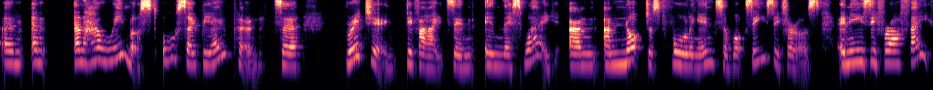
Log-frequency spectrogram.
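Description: Woman, higher voice, unhurried, reflective, casual Bible chat. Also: expressive. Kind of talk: casual scripture discussion.

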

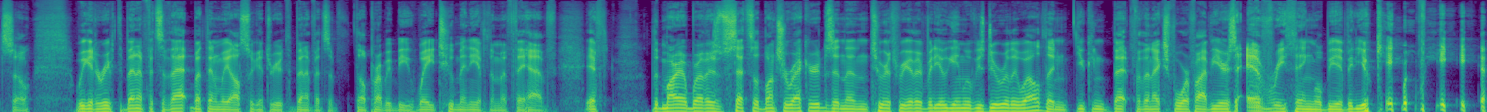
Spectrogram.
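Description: A man's voice: low-pitched, dry recording, studio quality. A middle-aged man chatting casually as a podcast co-host about things he follows. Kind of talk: casual conversation about movies and games.

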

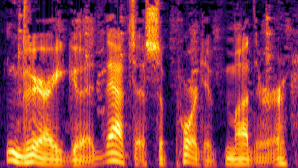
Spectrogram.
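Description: A low, expressive doctor's voice acted by a man, earnest and patronizing. He persuades slowly and reassuringly in comic audio-drama style, with faint noise behind. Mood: persuasive, approving. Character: smooth-talking, earnest, reassuring male doctor.

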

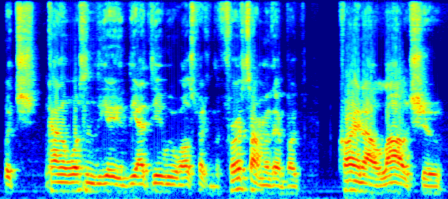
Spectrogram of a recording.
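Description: A man's voice: lowish voice, steady tone, moderate pace, low-quality recording. A man co-hosting a podcast, chatting casually in an agreeable, rambling way and repeating his phrases. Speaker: podcast co-host. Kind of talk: casual review chat.

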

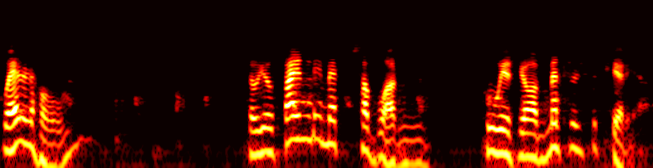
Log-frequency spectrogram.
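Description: A menacing ringleader in a vintage radio drama, theatrical and taunting. The high, husky voice swings dramatically up and down, heard through a tinny old broadcast recording. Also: male voice, very animated, a little slow, no echo, exaggerated voice. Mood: gloating menace. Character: menacing, volatile male leader of a bomb plot.

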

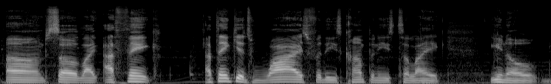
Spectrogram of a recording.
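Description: A man's voice: on the low side, a little slow, no echo, faint music behind. A man hosting a podcast in a casual live Q&A, talking informally with slang and thinking aloud as he goes. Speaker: podcast host answering listener questions.

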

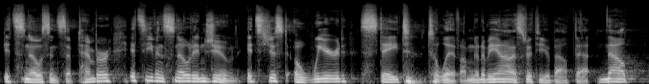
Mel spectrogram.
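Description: A man's voice: mid-range voice, expressive, a little fast, a little mellow. American guy pastor giving a laid-back chatty sermon to students, jokey and slangy. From United States, Illinois. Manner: casual, joking, youthful slang. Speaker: guest speaker, pastor.

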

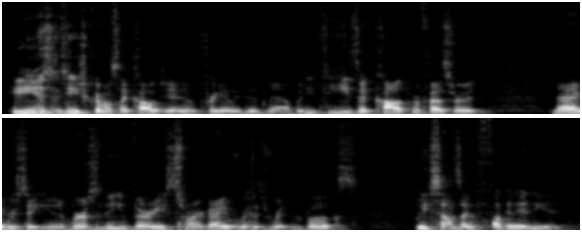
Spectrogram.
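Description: Fast-talking man chatting on a podcast. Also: mid-range voice. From Lowell, Massachusetts, raised in California. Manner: quick, swearing, animated storytelling. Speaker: podcast co-host. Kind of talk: casual chat.

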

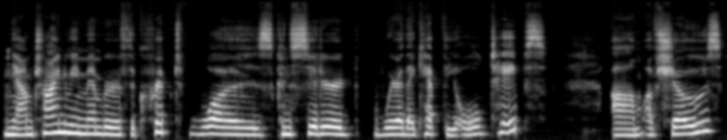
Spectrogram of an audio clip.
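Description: A woman's voice: medium pitch, slow pace, dry recording, clean studio sound. A woman in her sixties recounting her past step by step in a conversational interview, as the guest. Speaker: interview guest, former college radio engineer.

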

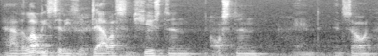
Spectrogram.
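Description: Deep-voiced New man, echoey room. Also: fairly even intonation, normal speed, slight background noise. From New Zealand. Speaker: guest, private equity investor. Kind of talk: radio interview at a banquet. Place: banquet hall.

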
